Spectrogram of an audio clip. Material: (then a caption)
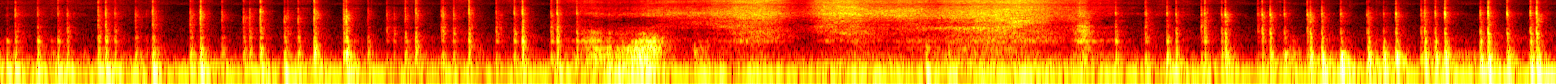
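Plastic. Fingertips and nails tap and scratch a large, textured plastic dashboard hood over a car's gauges, a hollow shell. Quick, dull clicking taps come first, then a long, airy scratching in the middle before the rapid tapping returns, all over a steady low rumble.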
